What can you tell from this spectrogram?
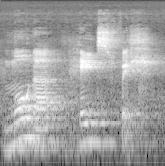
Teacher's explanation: fish is the last accented syllable in this sentence right so it receives the tone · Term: nucleus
